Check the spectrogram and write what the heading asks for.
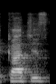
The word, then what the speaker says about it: cache: Then we'll go and the caches and how to clear them off your system, because if they are there, it's going to be like kind of a problem.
